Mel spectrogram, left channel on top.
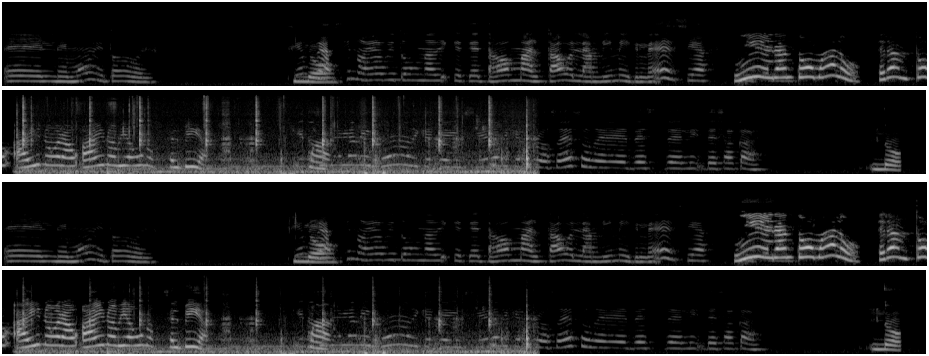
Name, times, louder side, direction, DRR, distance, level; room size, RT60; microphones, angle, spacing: voice 1, 0.0-1.6 2.9-7.1 7.4-7.8 12.2-16.9, left 2 dB, 30° left, 4.0 m, -42 dB
voice 2, 2.9-3.3 7.3-11.3 12.3-12.6 17.9-18.2, right 2 dB, 65° right, 4.9 m, -29 dB
sound 1, 9.4-14.6, left 3 dB, 65° left, 3.7 m, -34 dB
head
